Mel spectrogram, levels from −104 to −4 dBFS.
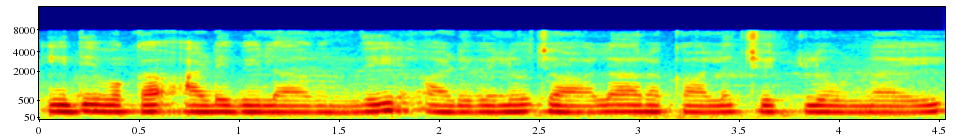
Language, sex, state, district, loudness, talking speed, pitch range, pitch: Telugu, female, Andhra Pradesh, Manyam, -15 LUFS, 120 wpm, 165-180 Hz, 175 Hz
